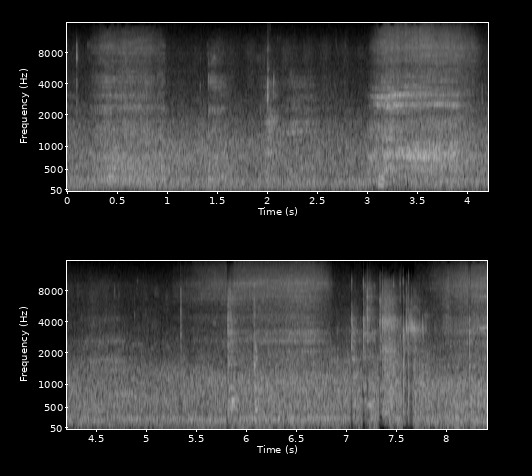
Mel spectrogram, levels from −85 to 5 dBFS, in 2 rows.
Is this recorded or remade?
remade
